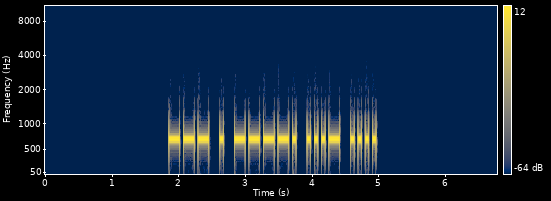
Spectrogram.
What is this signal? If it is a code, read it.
Morse code, heard as a keyed tone, about 22 wpm, 700 Hz. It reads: OE9VH
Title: DXCC-100 Call Signs - 5 Characters - Repeated 3x - 22wpm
